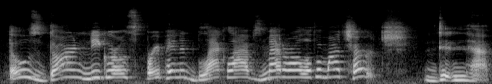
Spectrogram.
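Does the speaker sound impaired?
No.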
